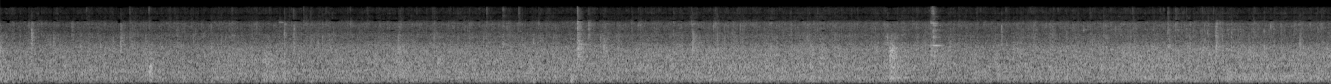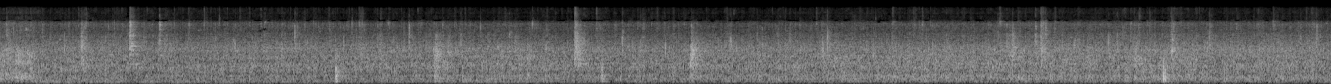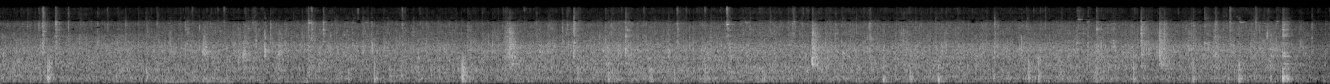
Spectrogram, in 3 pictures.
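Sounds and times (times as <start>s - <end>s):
heavy rain hissing on street: 0.0s - 39.9s
raindrops ticking on surfaces: 0.0s - 39.9s.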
